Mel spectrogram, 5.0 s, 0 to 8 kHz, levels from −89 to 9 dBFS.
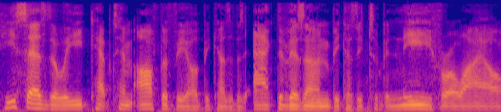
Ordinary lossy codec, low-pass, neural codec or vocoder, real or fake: AAC, 32 kbps; 7.2 kHz; codec, 16 kHz, 2 kbps, FunCodec, trained on LibriTTS, 25 frames a second; fake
